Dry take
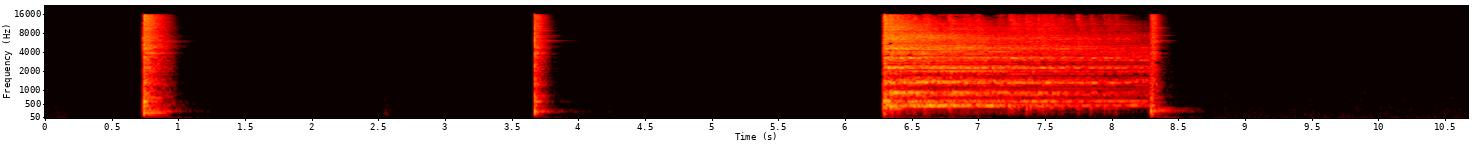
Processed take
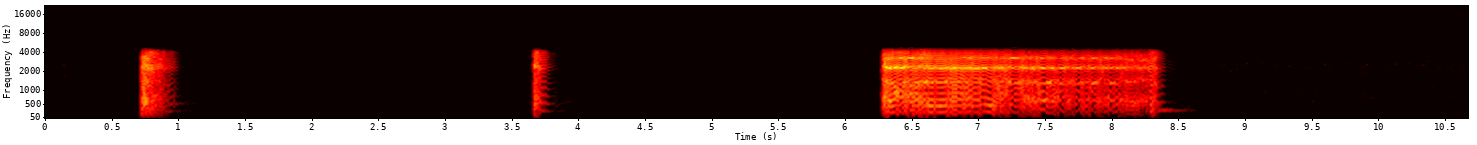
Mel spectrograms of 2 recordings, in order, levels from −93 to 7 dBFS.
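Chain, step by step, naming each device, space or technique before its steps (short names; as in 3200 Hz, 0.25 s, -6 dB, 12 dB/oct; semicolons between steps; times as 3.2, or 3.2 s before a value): talking toy (LPC vocoder at 8 kHz pitch kept; HPF 490 Hz 12 dB/oct; bell 2400 Hz +9 dB 0.57 oct)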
